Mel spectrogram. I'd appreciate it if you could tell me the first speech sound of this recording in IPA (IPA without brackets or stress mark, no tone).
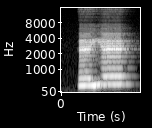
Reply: ɛ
